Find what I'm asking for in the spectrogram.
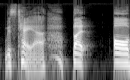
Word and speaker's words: Tea: Her name is, in fact, Thea. No H. – Right, spelled T-E-A, but not pronounced T, obviously, pronounced Taya.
